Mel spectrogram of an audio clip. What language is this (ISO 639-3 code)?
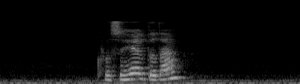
fao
